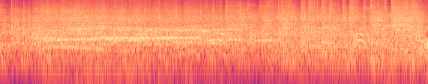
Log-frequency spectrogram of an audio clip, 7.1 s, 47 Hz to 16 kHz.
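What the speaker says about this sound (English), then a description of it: "Give a round of applause for them." An audience at a Trash to Treasure Show in 2025 cheers, whoops and applauds loudly and continuously, with children's shouts mixed into the crowd noise.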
